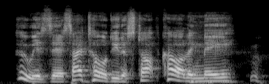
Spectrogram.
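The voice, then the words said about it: Bad put-on British accent. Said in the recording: “that was a bad British accent.”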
